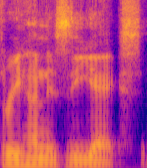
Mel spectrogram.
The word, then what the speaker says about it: 300ZX: The next track is 300ZX.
